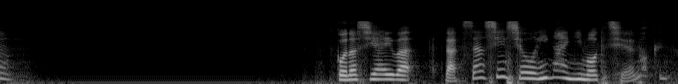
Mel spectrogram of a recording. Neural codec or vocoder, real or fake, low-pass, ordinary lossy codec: codec, 16 kHz, about 1 kbps, DyCAST, with the encoder's durations; fake; none; none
